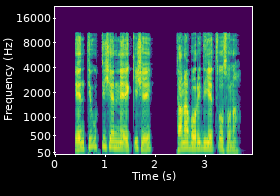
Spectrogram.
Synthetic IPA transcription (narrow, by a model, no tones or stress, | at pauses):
ʔɛnt̪ːɪʊt̪ːɪʃɛnːɛːkʼːɪʃɛ | t̪ɐnɐbɔɾɪd̪ɪjɛt͡sʼːo̞ːsɔnɐ̰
